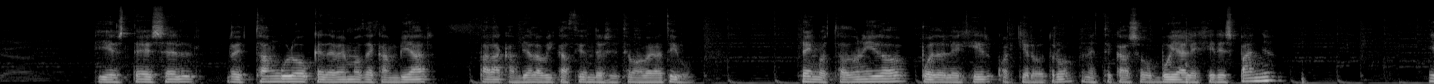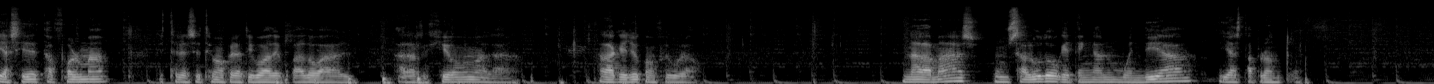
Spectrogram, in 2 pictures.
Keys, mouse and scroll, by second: 7.6 click, 9.6-10.7 drag.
